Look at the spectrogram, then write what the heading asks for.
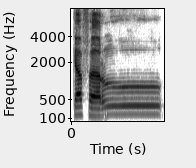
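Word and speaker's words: كفروا: তাজিমুর ভাই কাফারু ফাটা টান দেবেন না রুটা টান দেন কাফারু হামজালাম হামজা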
